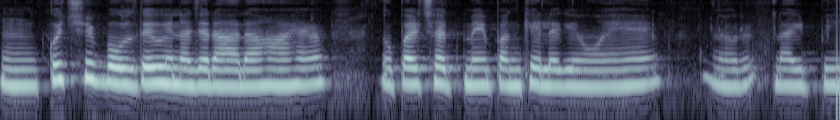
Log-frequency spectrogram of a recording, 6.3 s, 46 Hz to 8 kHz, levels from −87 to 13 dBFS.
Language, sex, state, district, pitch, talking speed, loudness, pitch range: Hindi, female, Uttar Pradesh, Hamirpur, 210 Hz, 180 wpm, -16 LUFS, 205-225 Hz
